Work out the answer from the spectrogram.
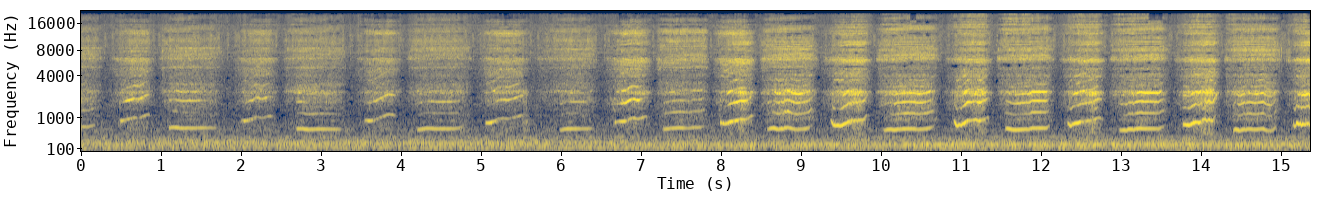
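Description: Fast, noisy breathing with a high, musical crowing sound on each breath in, typical of croup stridor.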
